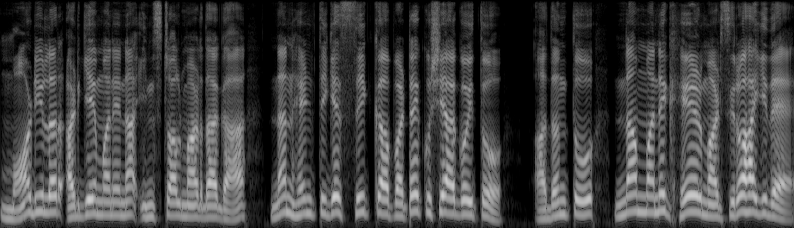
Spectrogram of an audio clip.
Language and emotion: Kannada, happy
